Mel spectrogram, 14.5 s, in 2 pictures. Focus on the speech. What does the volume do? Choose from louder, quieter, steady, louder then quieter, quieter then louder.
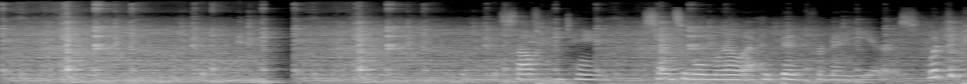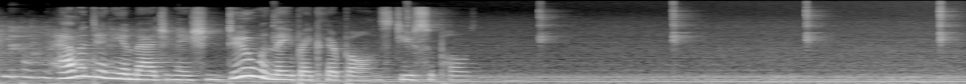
louder.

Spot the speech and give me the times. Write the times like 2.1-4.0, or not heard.
3.5-10.8.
